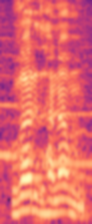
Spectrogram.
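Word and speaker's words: বর্ধনম্: সুগন্ধিম পুষ্টি বর্ধনম, সুগন্ধিম পুষ্টি বর্ধনম, অনুস্বার থাকায় ম উচ্চারণ, ঠিক আছে। এখানে একটা অনুস্বার থাকায় এখানে ম উচ্চারিত হবে, অনুস্বারের পরিবর্তে ম উচ্চারিত হবে, বর্ধনম।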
